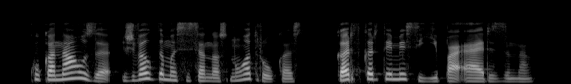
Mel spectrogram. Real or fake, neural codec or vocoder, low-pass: real; none; 7.2 kHz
